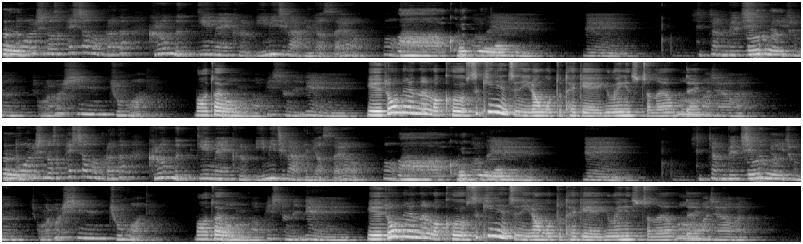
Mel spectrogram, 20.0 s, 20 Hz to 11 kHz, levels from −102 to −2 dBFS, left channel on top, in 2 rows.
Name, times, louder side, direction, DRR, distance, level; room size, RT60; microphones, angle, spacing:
voice 1, 0.0-4.5 4.8-5.0 5.7-6.6 7.3-7.8 8.4-12.0 12.7-14.3 18.4-19.3, right 1 dB, 85° right, -1 dB, 0.7 m, -37 dB
voice 2, 4.9-6.3 9.3-9.8 12.4-13.0 14.5-18.7, left 3 dB, 25° left, 9 dB, 0.3 m, -24 dB
4.6 x 4.0 x 5.6 m, 0.77 s
head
